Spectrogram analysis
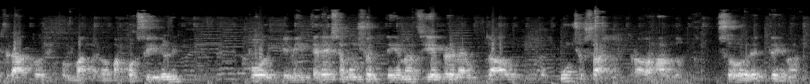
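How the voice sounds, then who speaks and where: Older Cuban man, hesitant, low voice. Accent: Cuban Spanish. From Cuba. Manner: humble, hesitant, many fillers. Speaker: painter speaking at an event. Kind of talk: public talk with hesitations. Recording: echoey room from far off, music behind.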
